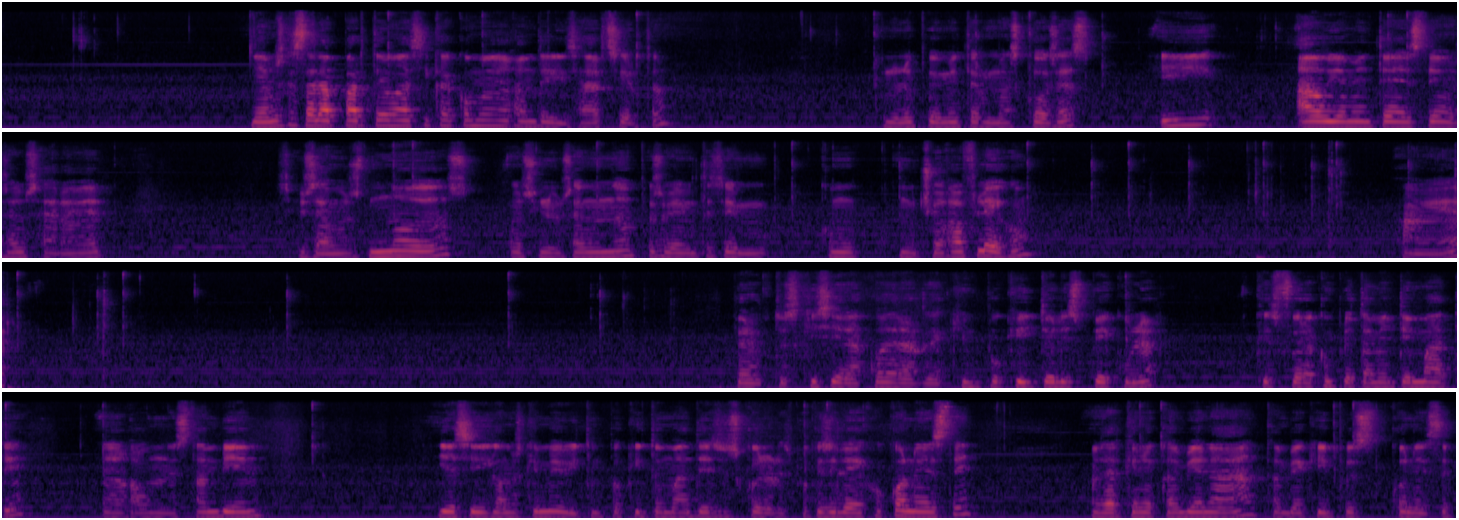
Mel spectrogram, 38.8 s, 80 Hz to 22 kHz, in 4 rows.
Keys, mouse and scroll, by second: 3.2-4.3 drag, 9.3 click, 12.3 click, 13.7-18.5 middle drag, 26.9-29.2 drag, 29.8-31.2 drag, 34.5 click, 36.7 click, 38.0 click.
